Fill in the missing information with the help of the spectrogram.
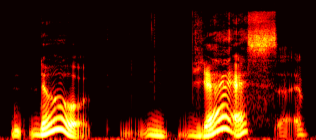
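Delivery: high, stumbling "N-, no, y-, yes"; flustered stammer. Acted. Amelia caught out by her sister, flustered stammer. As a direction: trip over yes and no. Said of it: "she said".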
